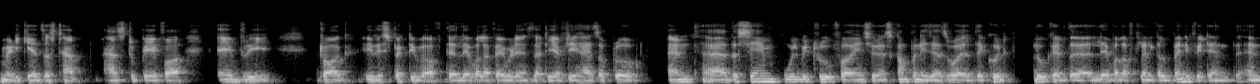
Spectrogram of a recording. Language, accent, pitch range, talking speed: English, Indian, 100-125 Hz, 200 wpm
